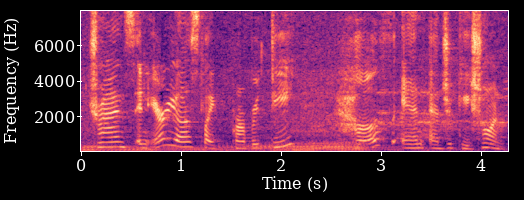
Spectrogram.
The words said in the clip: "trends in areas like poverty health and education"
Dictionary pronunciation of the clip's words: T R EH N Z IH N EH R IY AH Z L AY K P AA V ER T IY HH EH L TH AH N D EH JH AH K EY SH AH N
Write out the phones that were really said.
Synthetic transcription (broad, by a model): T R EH N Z IH N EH R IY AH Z L AY K P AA P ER T IY HH EH L TH AH N D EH JH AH K EY SH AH N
